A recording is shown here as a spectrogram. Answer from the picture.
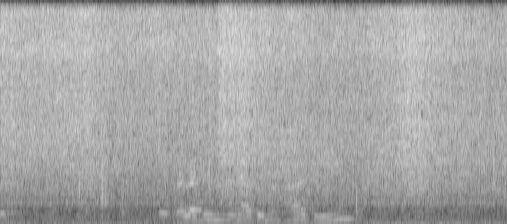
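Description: Tofu and chopped vegetables sizzling in a hot frying pan, stirred and tossed with a wooden spatula.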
